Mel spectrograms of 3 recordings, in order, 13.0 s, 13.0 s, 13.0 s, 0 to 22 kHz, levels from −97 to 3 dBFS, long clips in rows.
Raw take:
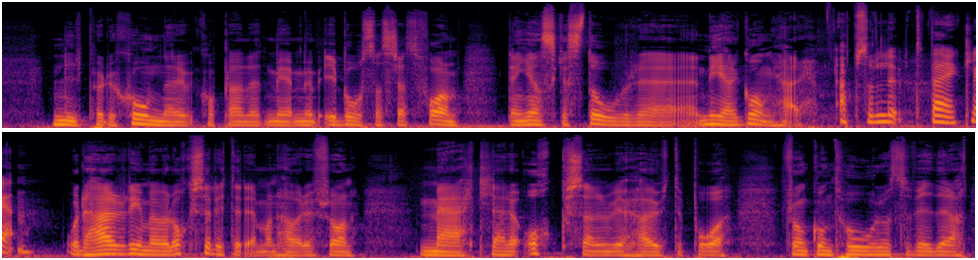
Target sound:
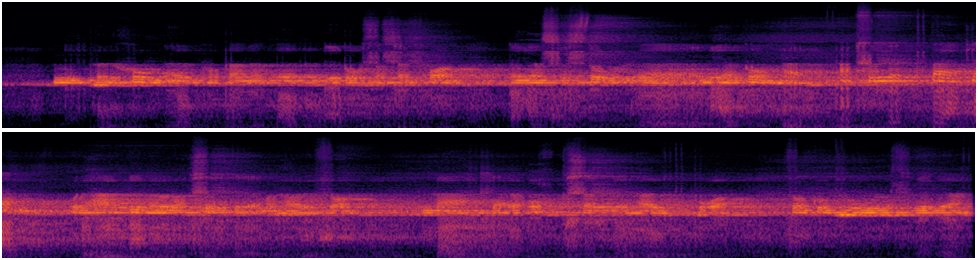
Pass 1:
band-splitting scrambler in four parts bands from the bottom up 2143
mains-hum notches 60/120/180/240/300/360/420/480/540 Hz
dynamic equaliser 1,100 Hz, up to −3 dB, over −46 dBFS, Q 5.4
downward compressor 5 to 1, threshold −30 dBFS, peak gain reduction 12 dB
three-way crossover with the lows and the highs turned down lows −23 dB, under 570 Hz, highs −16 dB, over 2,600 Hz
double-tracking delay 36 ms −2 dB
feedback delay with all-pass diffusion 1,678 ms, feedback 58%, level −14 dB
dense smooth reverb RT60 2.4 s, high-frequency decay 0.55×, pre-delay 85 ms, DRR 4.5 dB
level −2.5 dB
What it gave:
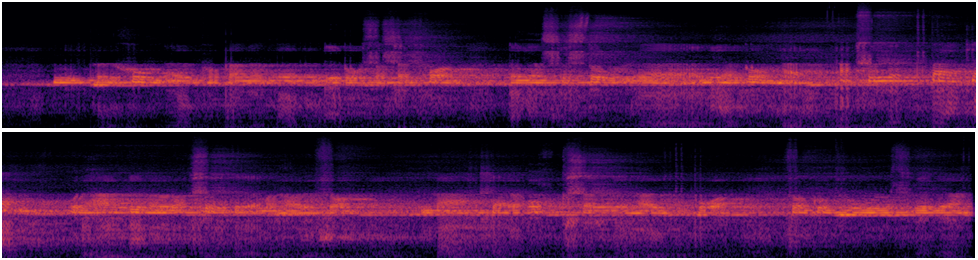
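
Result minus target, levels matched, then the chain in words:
downward compressor: peak gain reduction +5 dB
band-splitting scrambler in four parts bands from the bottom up 2143
mains-hum notches 60/120/180/240/300/360/420/480/540 Hz
dynamic equaliser 1,100 Hz, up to −3 dB, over −46 dBFS, Q 5.4
downward compressor 5 to 1, threshold −23.5 dBFS, peak gain reduction 6.5 dB
three-way crossover with the lows and the highs turned down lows −23 dB, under 570 Hz, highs −16 dB, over 2,600 Hz
double-tracking delay 36 ms −2 dB
feedback delay with all-pass diffusion 1,678 ms, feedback 58%, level −14 dB
dense smooth reverb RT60 2.4 s, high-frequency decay 0.55×, pre-delay 85 ms, DRR 4.5 dB
level −2.5 dB

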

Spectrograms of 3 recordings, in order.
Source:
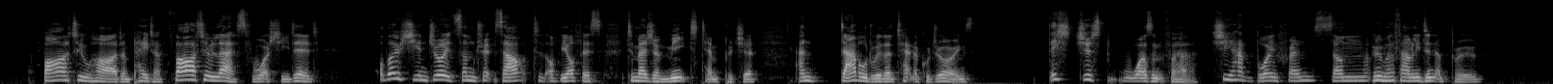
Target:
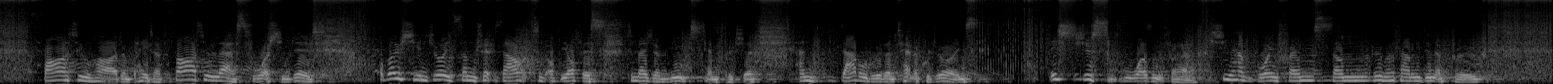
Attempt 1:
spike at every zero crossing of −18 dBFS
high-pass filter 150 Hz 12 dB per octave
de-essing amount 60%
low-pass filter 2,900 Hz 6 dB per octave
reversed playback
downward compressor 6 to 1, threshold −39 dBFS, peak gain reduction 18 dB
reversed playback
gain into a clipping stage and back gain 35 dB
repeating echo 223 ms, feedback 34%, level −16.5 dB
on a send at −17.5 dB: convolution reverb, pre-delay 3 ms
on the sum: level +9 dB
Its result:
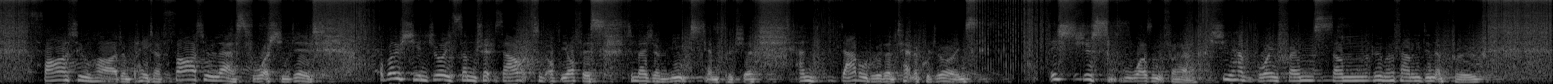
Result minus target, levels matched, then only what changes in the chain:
4,000 Hz band +4.5 dB
change: low-pass filter 1,300 Hz 6 dB per octave

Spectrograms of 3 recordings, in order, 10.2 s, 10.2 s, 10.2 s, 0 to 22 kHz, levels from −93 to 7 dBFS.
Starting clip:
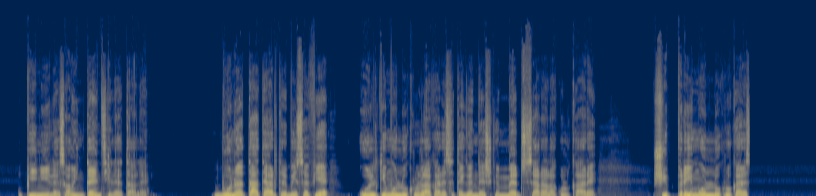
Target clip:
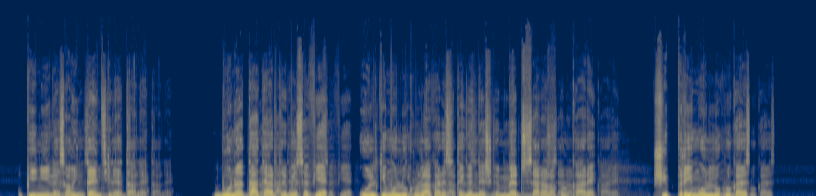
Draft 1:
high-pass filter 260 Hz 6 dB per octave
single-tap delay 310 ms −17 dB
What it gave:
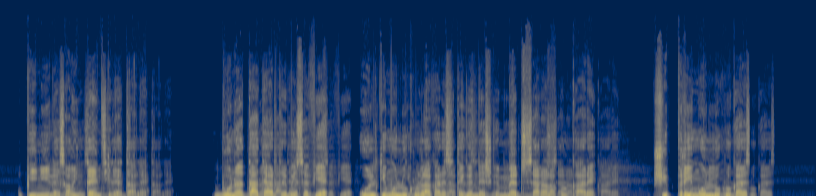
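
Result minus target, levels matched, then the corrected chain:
125 Hz band −3.5 dB
high-pass filter 82 Hz 6 dB per octave
single-tap delay 310 ms −17 dB

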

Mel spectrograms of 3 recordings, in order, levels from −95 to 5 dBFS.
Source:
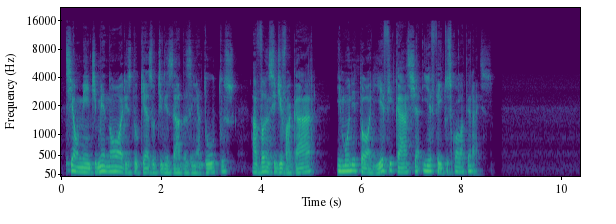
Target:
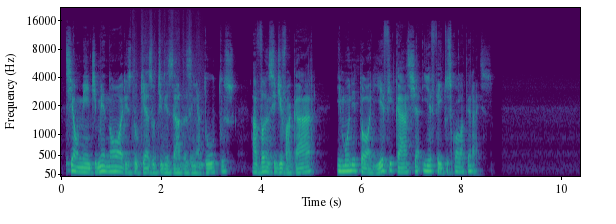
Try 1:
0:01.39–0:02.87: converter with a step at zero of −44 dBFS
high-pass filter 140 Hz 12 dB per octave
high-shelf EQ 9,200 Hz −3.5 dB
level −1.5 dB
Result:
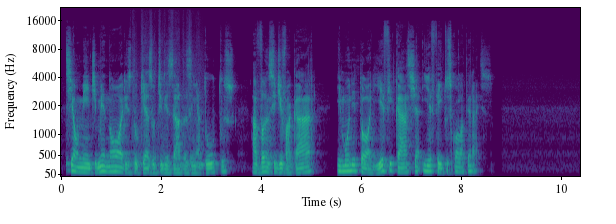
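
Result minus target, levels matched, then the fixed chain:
125 Hz band −3.0 dB
0:01.39–0:02.87: converter with a step at zero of −44 dBFS
high-pass filter 49 Hz 12 dB per octave
high-shelf EQ 9,200 Hz −3.5 dB
level −1.5 dB

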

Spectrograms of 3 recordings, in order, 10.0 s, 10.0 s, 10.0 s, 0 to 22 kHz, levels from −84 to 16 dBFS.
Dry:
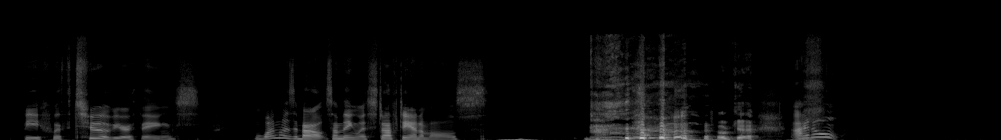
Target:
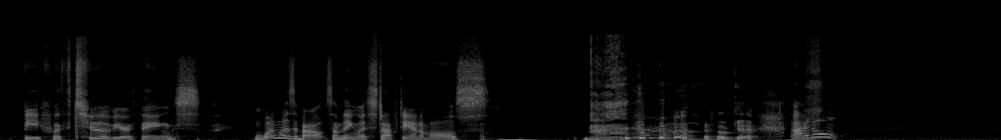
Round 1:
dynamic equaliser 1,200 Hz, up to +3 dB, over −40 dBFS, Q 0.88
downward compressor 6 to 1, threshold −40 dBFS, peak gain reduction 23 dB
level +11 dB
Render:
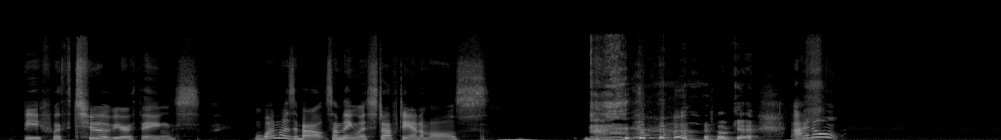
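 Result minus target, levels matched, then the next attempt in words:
downward compressor: peak gain reduction −9.5 dB
dynamic equaliser 1,200 Hz, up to +3 dB, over −40 dBFS, Q 0.88
downward compressor 6 to 1, threshold −51.5 dBFS, peak gain reduction 32.5 dB
level +11 dB

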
